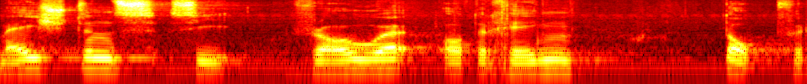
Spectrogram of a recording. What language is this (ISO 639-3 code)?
gsw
